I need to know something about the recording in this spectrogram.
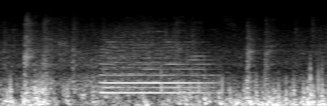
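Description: A train's horn sounds once, steady and long.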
